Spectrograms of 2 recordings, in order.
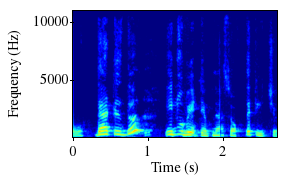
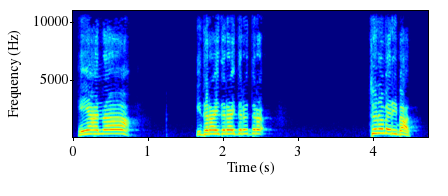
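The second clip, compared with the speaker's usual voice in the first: put-on loud, sharp teacher calling a child over; harsh shout; 5 semitones higher, 9 dB louder than usual. Teacher harshly shouting at a child to come here. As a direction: bark the order across the room. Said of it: "कड़क होके बोले".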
